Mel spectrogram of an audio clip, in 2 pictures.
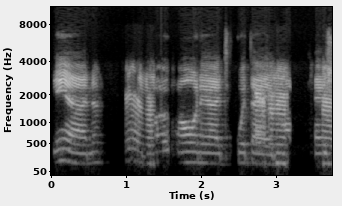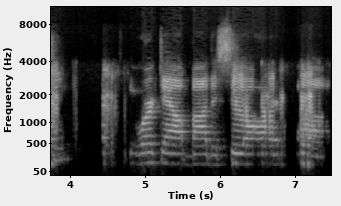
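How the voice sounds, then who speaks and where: A man's voice: on the high side, little pitch movement, slow, bright, forceful tone. A man chairing a conference call, talking hesitantly with many fillers over a crackly phone line that keeps breaking up.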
